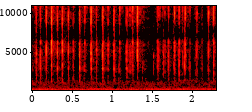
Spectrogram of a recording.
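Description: A Zebra Blen 2+S multi-pen with a plastic body and tip is shaken, and its loose tip gives a rapid, steady run of small ticking rattles over a low background rumble. The rattle is a fault: the multi-pen version has lost the no-rattle feature of the original Blen.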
